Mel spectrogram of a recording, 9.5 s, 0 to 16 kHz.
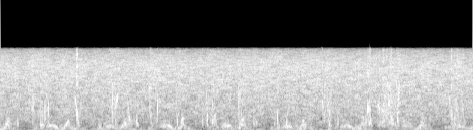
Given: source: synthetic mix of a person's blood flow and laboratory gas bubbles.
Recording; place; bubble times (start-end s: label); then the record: Doppler ultrasound of blood flow; precordium
0.00-0.05 s: bubbles
0.33-0.41 s: bubbles
0.64-0.70 s: bubbles
0.79-1.02 s: bubbles
1.47-1.65 s: bubbles
2.19-2.42 s: bubbles
2.49-2.80 s: bubbles
2.97-3.20 s: bubbles
3.50-3.60 s: bubbles
4.03-4.36 s: bubbles
4.75-4.86 s: bubbles
5.04-5.18 s: bubbles
5.46-5.60 s: bubbles
5.69-5.79 s: bubbles
6.40-6.67 s: bubbles
6.73-6.80 s: bubbles
7.28-7.46 s: bubbles
7.50-8.04 s: bubbles
8.97-9.33 s: bubbles
From the record:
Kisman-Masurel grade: 243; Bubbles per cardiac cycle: several, 3 to 8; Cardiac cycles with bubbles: 100%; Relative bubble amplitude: loud (0.450 to 0.775); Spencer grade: 3 (all of the cardiac periods contain showers or single bubble signals, but not dominating or overriding the cardiac motion signals); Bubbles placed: only in the low amplitude regions of the cardiac cycle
